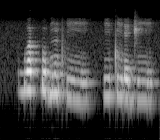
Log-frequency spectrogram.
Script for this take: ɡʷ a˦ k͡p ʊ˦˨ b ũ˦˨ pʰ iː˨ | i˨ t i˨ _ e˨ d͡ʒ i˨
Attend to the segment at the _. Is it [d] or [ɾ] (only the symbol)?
ɾ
